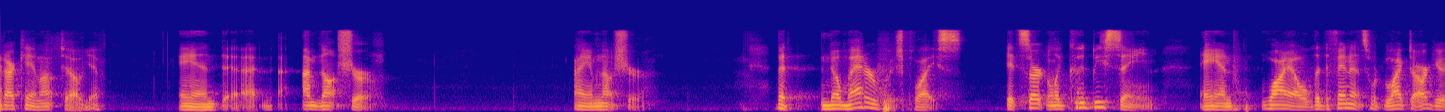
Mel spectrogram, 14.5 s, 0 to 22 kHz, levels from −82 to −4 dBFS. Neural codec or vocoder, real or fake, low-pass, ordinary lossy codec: codec, 16 kHz, 0.8 kbps, ZipCodec; fake; 7.2 kHz; AAC, 48 kbps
